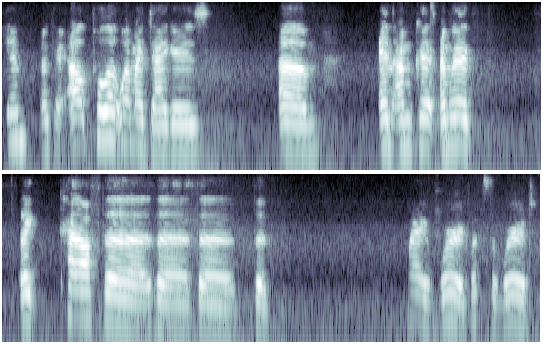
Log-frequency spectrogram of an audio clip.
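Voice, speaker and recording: A woman playing in a tabletop roleplaying game, improvising casually and often halting to search for words. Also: mid-range voice, fairly even intonation, sharp tone, low-quality recording.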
